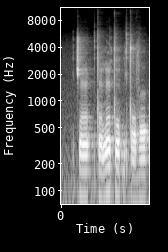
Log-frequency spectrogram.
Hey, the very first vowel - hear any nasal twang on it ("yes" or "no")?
yes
